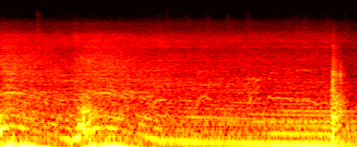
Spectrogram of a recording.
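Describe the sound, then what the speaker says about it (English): A car engine on an XB, just fitted with a new muffler, revs steadily under load, a continuous mid-pitched drone with a brief throttle blip near the end. "Let's give it a little bit of rev here, see what it sounds like."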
